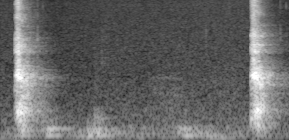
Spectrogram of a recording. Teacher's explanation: K is a plosive sound. It's created with a high back of the tongue, so high that it's touching the soft palate. It creates a bit of pressure and then releases. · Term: K of kilo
